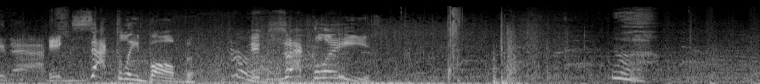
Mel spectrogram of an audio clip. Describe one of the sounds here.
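A man speaks animatedly and close into a microphone, his voice rising and falling.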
